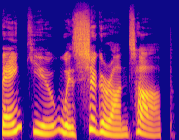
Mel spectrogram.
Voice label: Female Blood Elf Thanks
